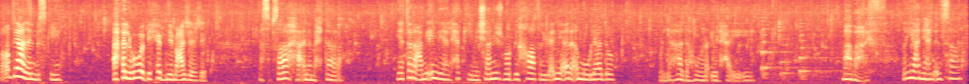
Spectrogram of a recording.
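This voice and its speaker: An actress playing a plump, middle-aged Syrian housewife who complains expressively and plaintively in a TV comedy. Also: female voice, mid-range voice, quick pace, pauses often, natural voice. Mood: fretful. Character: plump, fretful, self-deprecating housewife and mother. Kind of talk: conversational TV comedy sketch acting. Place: outdoors in a garden. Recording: outdoor ambience, trickling water noise.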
